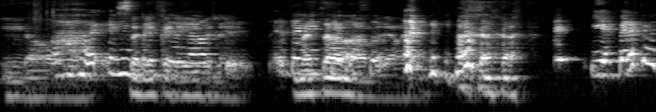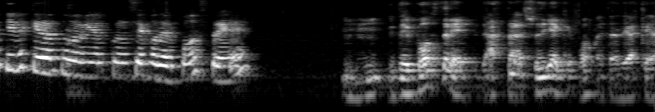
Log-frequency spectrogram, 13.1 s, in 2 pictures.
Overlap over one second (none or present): present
